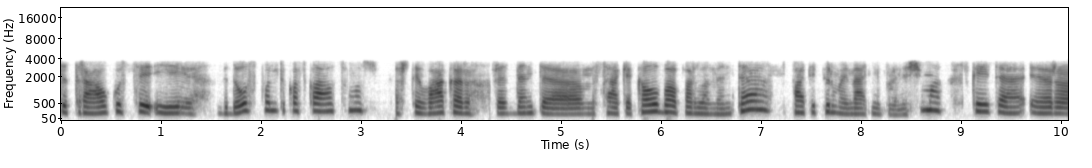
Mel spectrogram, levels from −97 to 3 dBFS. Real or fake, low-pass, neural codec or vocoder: real; 3.6 kHz; none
